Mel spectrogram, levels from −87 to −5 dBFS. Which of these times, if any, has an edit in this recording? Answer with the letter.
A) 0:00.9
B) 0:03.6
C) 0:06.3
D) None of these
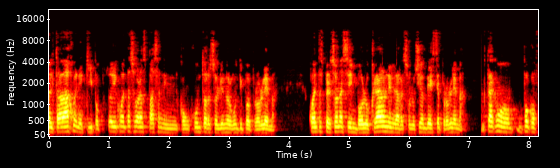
D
